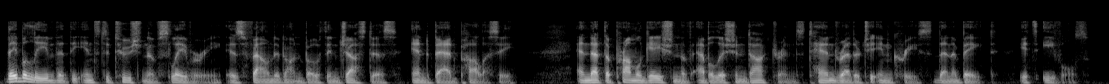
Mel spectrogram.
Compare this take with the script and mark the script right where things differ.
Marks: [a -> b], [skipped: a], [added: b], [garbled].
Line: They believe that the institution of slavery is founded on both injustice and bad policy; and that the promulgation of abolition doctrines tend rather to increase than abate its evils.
They believe that the institution of slavery is founded on both injustice and bad policy; and that the promulgation of abolition doctrines tend rather to increase than abate its evils.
